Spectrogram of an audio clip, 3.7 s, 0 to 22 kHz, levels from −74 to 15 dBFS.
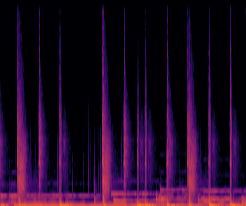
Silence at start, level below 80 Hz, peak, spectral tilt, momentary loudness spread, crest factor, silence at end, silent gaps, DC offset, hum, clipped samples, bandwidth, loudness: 0 s; -22 dBFS; -8 dBFS; -5 dB/octave; 4 LU; 12 dB; 0 s; none; under 0.1%; none; under 0.1%; 18 kHz; -21 LUFS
